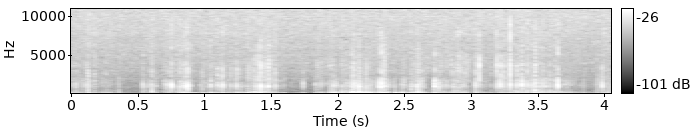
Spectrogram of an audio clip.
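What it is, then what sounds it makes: Glitter pouch being scratched. A small, flat red pouch with a glitter-coated surface is held beside the microphone and scratched and tapped with the fingertips. The result is a quiet, continuous, dense rustling scratch with soft, dull taps, weighted toward the low end, with no ringing after each touch.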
